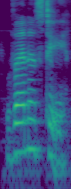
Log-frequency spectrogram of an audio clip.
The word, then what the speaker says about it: Wednesday: case letter d should be silent examples are wednesday w-e-d-n-e-s we are not tailing word nasty wednesday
